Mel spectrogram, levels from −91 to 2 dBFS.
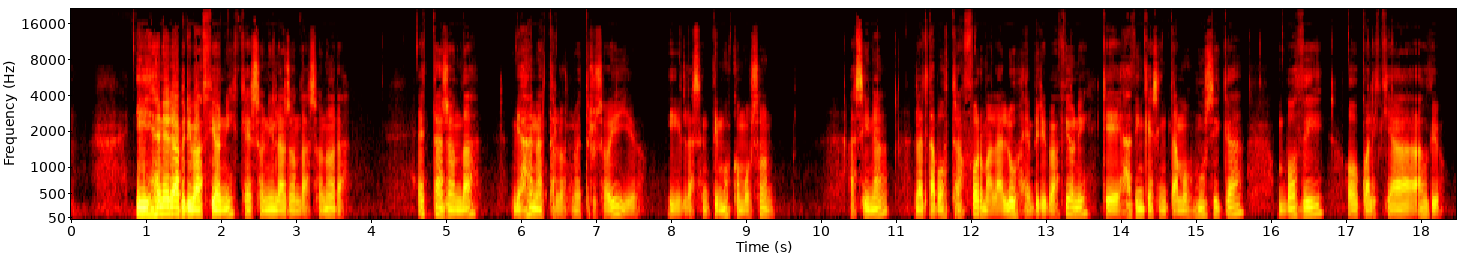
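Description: It's a speech clip, and right at the start, from 0.88 to 1.96 s, you get a stretch of microphone overload. The loudest peaks run about 5 dB past what the converter can represent, so their tops get flattened, and a few percent of the samples in that stretch end up sitting at the ceiling. That's what gives those syllables the harsh, crackly edge. The cause is most likely an input gain set too hot. Then there's the microphone volume stepped down, which happens twice: at 0.97 s, by about 2 dB, and again at 1.98 s, by about 6 dB, just before "que sonin las". Each time the voice and the background drop together in one sudden step. That's likely the call software noticing the clipping and pulling the device's input level down, which is why the bigger cut lands right as the distorted stretch ends.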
